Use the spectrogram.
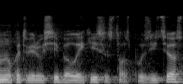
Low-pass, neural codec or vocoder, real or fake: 9.9 kHz; none; real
